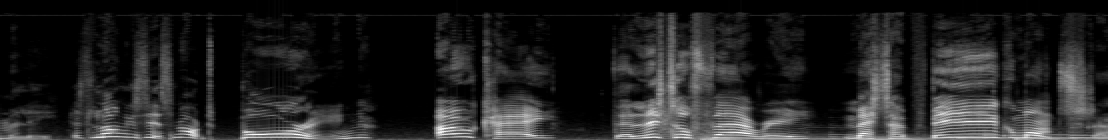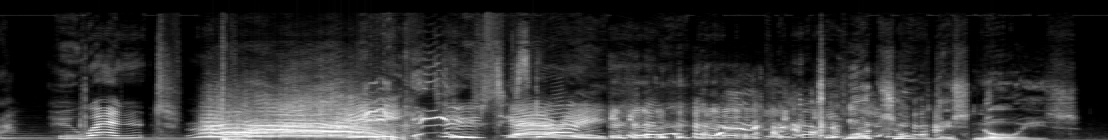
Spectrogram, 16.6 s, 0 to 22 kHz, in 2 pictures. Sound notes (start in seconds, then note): 9.7 trumpets; 12.0 all laughing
